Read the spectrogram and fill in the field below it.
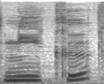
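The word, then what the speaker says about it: にく: of the month which two in japanese is knee and nine in japanese is pronounced ku so if you pronounce it together it's niku which niku also means meat technically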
